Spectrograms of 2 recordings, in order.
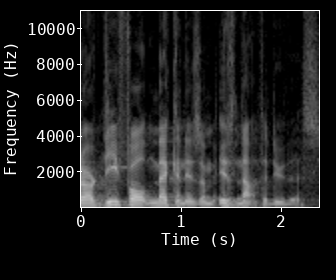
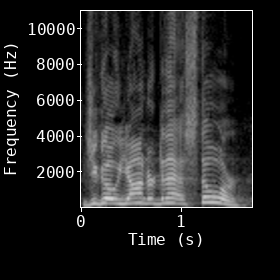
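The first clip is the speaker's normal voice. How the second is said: high-pitched Southern country talk; Southern accent; 8 semitones higher than usual. Shown as a demonstration. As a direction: put on a folksy Southern accent. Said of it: "saying words like".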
